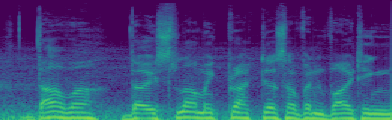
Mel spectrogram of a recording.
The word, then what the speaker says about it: dawa: Dawa is the way it's pronounced and what it means is to plead or to call non-Muslims to Islam.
